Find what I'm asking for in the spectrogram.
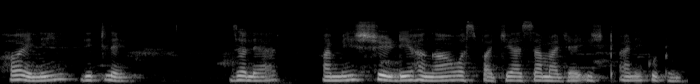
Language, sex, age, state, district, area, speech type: Goan Konkani, female, 30-45, Goa, Canacona, rural, spontaneous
